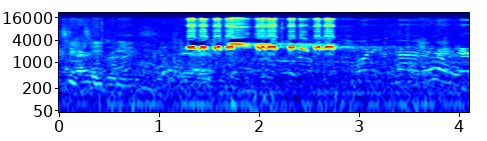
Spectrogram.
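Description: Referee's whistle blown in a quick string of short, sharp blasts lasting about a second and a half, starting just over a second in, stopping play for a foul.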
